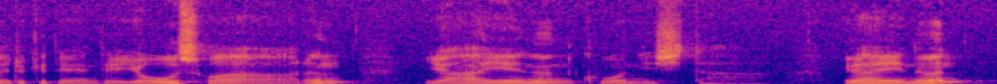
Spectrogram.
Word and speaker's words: 야훼: 야훼는 히브리식으로 그냥 그대로 발음을 한 거고 여호와 이렇게 영어식으로 할 수 있어요.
